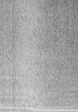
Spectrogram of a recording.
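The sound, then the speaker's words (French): A loud motorcycle engine roars steadily, its whining tone sliding down in pitch as the revs drop and then holding at a lower drone, with no voices. “Les motos, j'aime bien les motos.”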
